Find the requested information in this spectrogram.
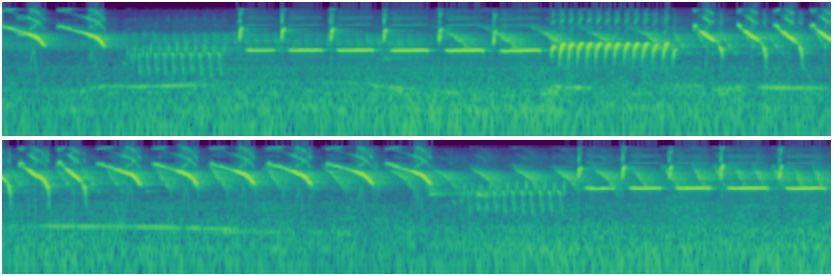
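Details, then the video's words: Canary singing cenkok phrases: sharp falling whistles alternate with flat buzzy tones and a steady piping note, then a long run of quick descending whistles, repeated in varied order. "LUXURY CENKOK CANARI SOUND, CLEAR SOUND"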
